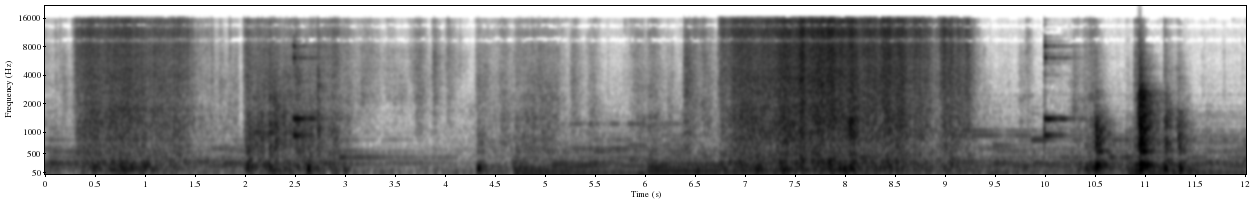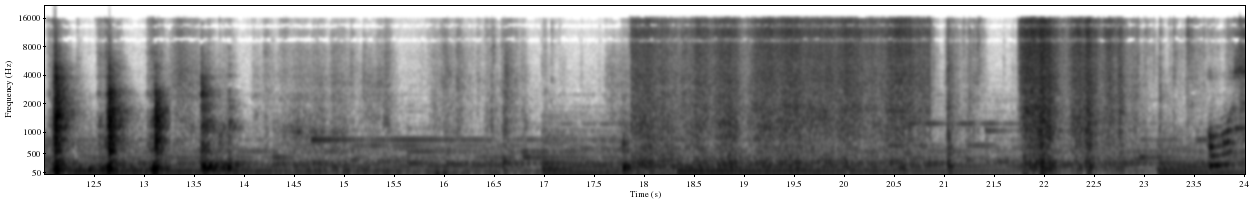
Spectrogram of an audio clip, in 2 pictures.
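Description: Kitchen knife chopping napa cabbage core on a wooden cutting board: a quick run of about seven sharp chops in the middle, over background music with steady low bass notes. Longer stretches of rustling handling noise come before and after the chopping.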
